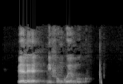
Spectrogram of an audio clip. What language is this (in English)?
Taita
